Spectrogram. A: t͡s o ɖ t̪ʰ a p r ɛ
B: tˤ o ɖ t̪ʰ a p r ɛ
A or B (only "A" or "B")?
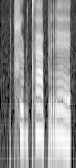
A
